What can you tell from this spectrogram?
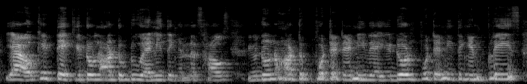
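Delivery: put-on fed-up Indian-accented grandmother; grandmother's nagging in an Indian accent. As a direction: rant wearily in an Indian accent. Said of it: "I'll do the Indian accent".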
